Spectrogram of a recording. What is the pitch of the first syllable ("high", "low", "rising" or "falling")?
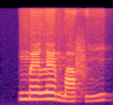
high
